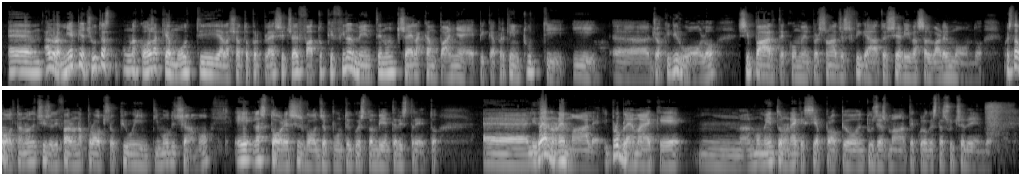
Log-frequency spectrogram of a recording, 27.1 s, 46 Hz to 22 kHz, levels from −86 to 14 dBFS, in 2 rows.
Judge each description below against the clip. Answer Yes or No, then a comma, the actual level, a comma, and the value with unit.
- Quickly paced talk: Yes, fast, 190 wpm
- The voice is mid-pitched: Yes, medium, 145 Hz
